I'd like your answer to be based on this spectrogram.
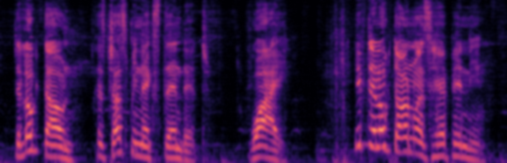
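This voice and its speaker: Over background music, a man sounds animated in a fairly high pitch, the recording dry and close with no echo. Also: lively intonation. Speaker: social commentator. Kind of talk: political rant. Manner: slow; emphatic, animated.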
